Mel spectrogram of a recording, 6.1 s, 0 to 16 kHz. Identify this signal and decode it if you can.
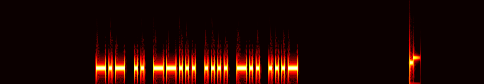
Morse code, heard as a keyed tone, about 30 wpm, 700 Hz. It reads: KI7HDV
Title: USA Call Signs - 6 Characters - 2x Character Spacing - 30wpm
